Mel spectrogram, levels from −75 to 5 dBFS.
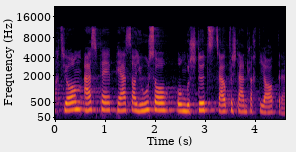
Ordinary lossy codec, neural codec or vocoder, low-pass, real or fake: none; vocoder, 24 kHz, 100 mel bands, Vocos; none; fake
